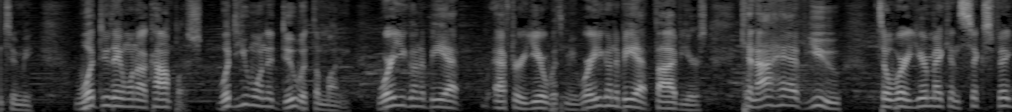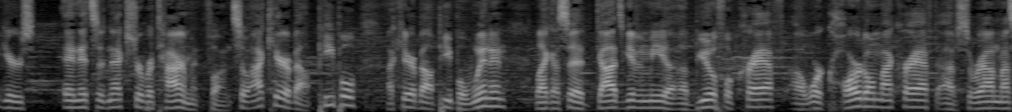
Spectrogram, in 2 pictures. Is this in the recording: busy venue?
yes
